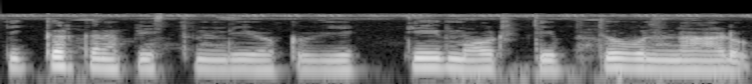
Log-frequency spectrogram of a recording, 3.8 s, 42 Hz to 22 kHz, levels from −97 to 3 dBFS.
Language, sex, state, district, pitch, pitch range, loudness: Telugu, male, Andhra Pradesh, Manyam, 130 Hz, 125-140 Hz, -20 LUFS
